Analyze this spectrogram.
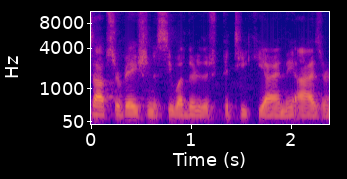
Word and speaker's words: petechiae: But pronounce it slowly and loudly for everybody. Petechiae.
